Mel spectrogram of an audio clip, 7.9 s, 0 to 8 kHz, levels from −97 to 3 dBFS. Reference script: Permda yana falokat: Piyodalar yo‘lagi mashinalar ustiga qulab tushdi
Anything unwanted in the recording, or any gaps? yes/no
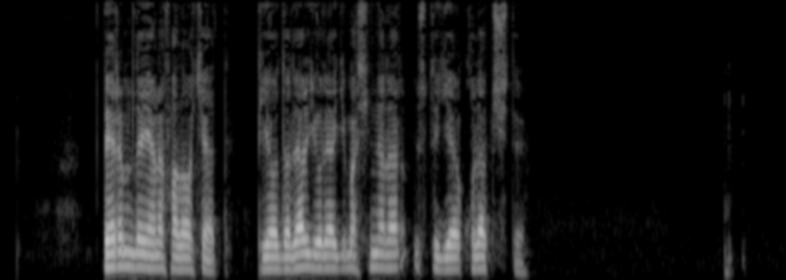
no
